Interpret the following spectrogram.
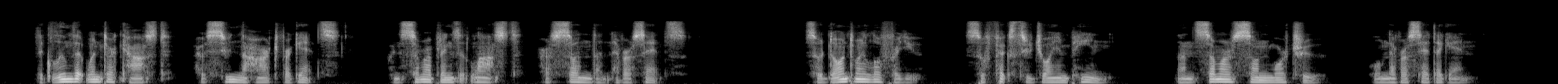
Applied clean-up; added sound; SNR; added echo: neural mask model Resemble Enhance denoiser.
